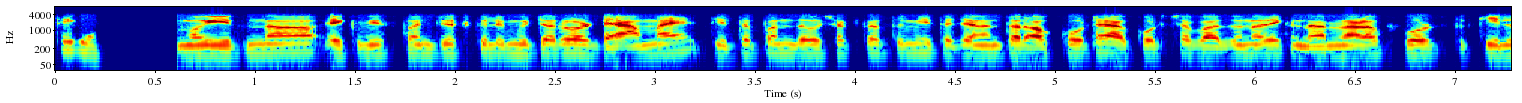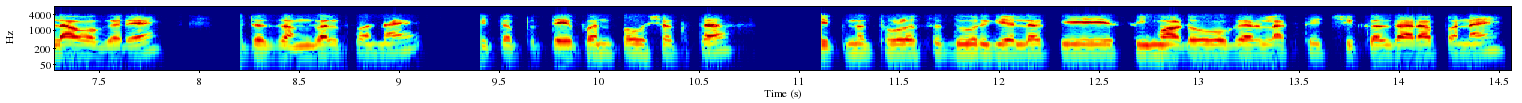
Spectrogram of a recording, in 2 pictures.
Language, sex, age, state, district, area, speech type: Marathi, male, 45-60, Maharashtra, Akola, urban, conversation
